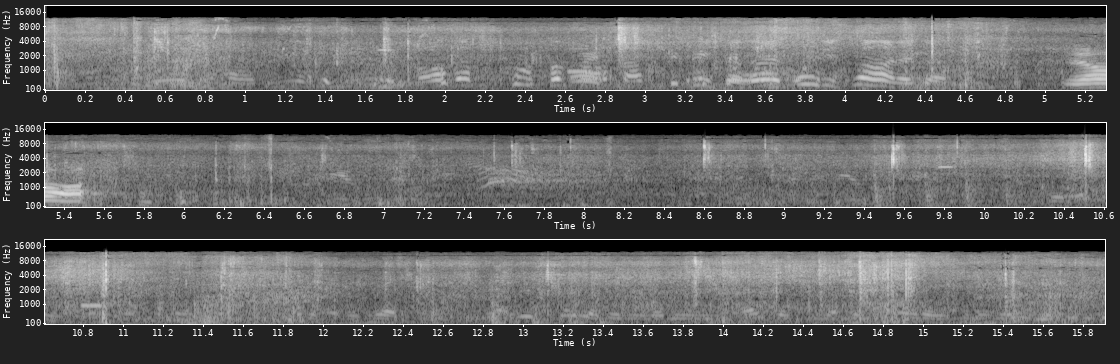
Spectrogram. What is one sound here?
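Ski poles click and crunch into the snow.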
